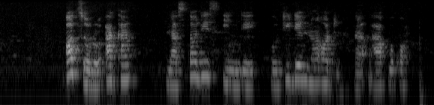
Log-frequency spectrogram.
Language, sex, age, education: Igbo, female, 30-45, tertiary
